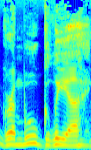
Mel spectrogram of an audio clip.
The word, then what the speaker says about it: Gramuglia: Ant Gramuglia, in case you're trying to remember how to spell it, but the G is silent.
